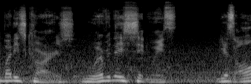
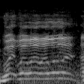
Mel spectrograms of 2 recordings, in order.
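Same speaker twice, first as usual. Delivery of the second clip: high, panicked stammer of repeated whats; mock a terrified cop tripping over one word; imitating a stuttering cop; 10 semitones higher than usual. Retelling the scared cop at gunpoint, stammering high and panicked. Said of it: "He goes, he's stuttering".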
